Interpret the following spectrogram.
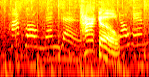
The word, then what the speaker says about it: Paco: very awkward that's me I see Paco it rhymes with taco okay oh good I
